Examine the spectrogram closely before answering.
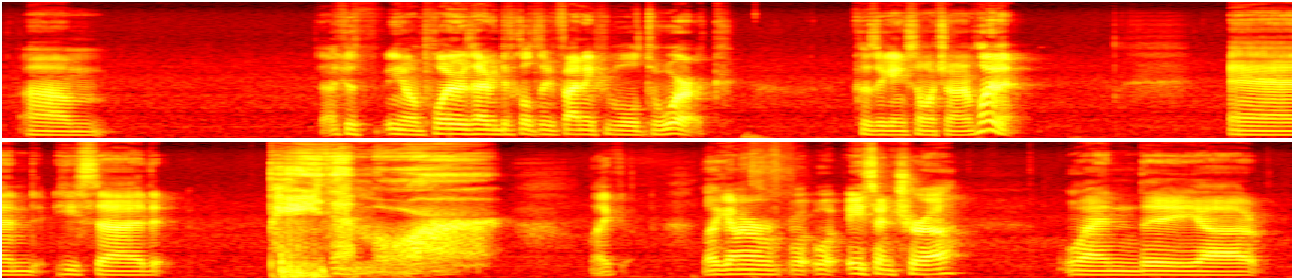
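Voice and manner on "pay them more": really creepy, eerie, unsettling delivery. Retelling what a man answered when asked a question, in a creepy voice. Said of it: "he said in a really creepy voice".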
